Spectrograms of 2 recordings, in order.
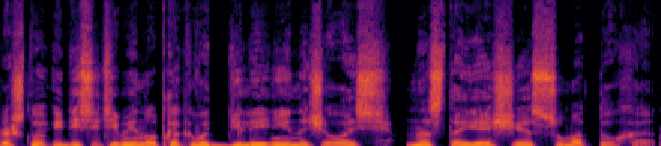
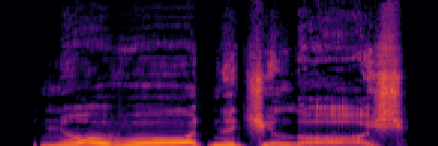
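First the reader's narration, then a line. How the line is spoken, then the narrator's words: Mournful drawl. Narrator (Russian): с тоской протянул Фырк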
